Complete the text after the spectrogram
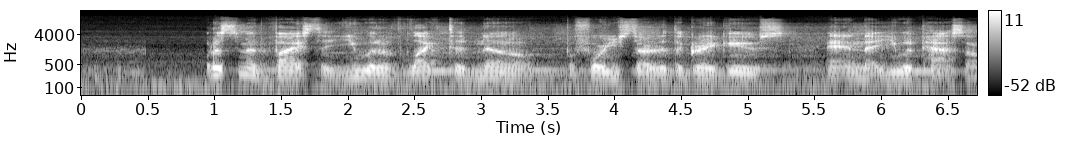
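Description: A man's voice plays through a small phone speaker.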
